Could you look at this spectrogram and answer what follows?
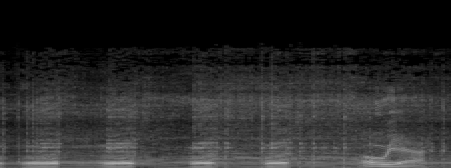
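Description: A pit bike engine revs hard for a burnout in repeated loud, rising bursts, about five throttle blips with short drops between them, close by.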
